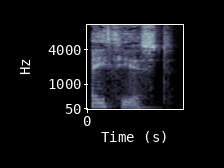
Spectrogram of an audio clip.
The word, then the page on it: atheist: British English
